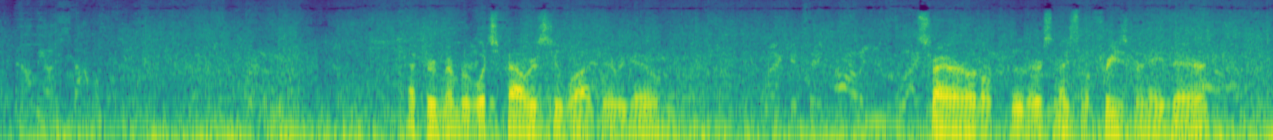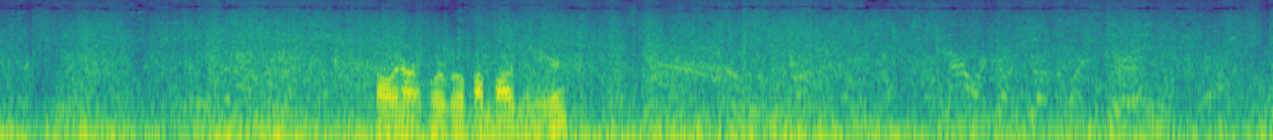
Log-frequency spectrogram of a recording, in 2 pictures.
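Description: Fire and energy blasts crackle and boom.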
